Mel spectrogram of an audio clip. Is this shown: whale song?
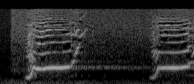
yes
